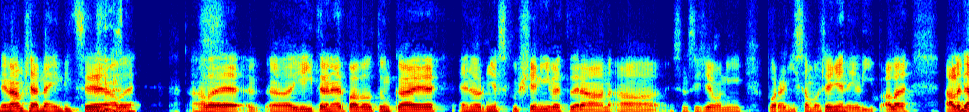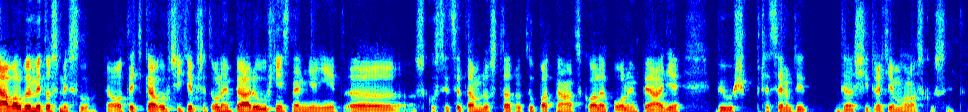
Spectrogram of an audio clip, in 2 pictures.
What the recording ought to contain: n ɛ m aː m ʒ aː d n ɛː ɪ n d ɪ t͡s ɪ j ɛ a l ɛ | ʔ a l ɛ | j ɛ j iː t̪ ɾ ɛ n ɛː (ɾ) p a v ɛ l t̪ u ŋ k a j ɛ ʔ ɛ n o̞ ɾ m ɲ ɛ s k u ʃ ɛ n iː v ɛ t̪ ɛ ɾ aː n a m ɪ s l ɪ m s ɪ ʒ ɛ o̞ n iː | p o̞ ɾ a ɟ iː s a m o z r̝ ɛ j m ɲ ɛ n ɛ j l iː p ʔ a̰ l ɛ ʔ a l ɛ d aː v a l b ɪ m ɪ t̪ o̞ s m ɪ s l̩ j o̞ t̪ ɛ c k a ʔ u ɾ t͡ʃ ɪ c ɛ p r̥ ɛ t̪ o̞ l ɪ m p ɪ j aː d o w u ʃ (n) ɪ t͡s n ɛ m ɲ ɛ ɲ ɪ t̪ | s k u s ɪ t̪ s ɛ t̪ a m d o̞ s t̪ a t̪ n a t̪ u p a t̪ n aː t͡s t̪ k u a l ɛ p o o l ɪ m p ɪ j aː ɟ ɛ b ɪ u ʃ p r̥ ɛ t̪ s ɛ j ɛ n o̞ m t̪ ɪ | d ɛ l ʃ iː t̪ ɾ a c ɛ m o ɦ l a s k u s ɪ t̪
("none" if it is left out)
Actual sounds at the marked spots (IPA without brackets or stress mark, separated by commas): ɾ, ɲ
